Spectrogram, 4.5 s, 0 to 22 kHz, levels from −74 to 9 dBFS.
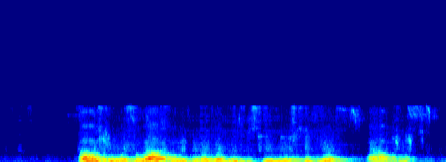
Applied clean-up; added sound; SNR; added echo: neural separator model SepFormer DNS4.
